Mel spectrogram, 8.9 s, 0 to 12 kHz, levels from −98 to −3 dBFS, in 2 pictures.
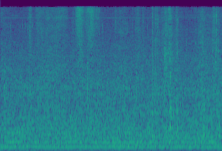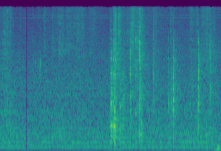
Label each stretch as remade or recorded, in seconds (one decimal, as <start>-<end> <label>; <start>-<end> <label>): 0.0-3.1 recorded; 3.1-4.5 remade; 4.5-8.9 recorded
